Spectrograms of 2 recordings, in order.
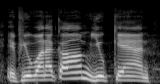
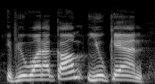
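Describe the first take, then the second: First: Want to is contracted into one word, wanna. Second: Want to is contracted into one word, wanna.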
